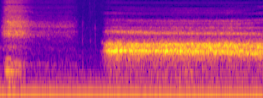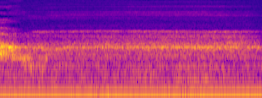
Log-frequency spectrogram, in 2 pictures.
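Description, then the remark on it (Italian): After a quick breath, a single voice holds a sustained open-mouthed "A" vowel, then closes the mouth into a softer, steady nasal hum that continues to the end, unaccompanied. “si inizia col produrlo a bocca aperta e poi si chiude la, go- la bocca mentre lo stiamo facendo, avendo l'accortezza ovviamente di liberare diciamo il passaggio tra gola e naso perché è da lì che deve uscire l'aria, ok?”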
